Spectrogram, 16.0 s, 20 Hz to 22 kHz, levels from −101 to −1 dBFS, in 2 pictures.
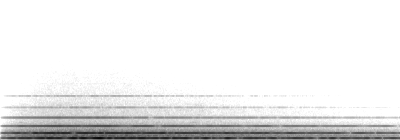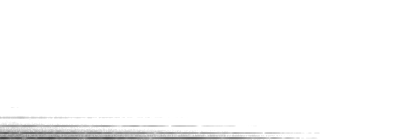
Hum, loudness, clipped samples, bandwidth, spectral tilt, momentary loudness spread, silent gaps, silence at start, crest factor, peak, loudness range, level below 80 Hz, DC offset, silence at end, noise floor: none; -18 LUFS; under 0.1%; 3.8 kHz; -6.5 dB/octave; 24 LU; none; 0.05 s; 20 dB; -2 dBFS; 23 LU; -68 dBFS; under 0.1%; 5.7 s; under -90 dBFS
